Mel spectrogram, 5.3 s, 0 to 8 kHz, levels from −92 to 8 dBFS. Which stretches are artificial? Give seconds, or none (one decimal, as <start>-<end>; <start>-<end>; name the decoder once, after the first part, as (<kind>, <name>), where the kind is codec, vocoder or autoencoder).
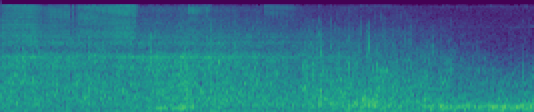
none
